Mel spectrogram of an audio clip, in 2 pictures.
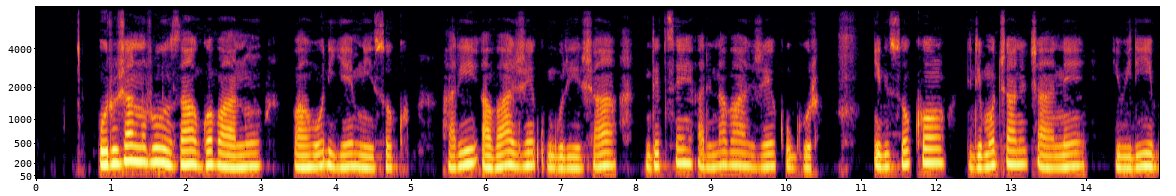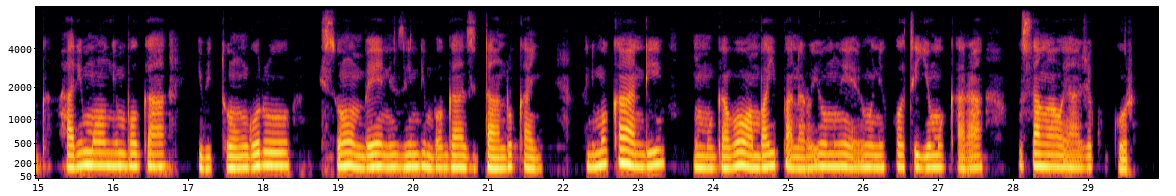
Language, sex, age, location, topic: Kinyarwanda, female, 18-24, Musanze, finance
